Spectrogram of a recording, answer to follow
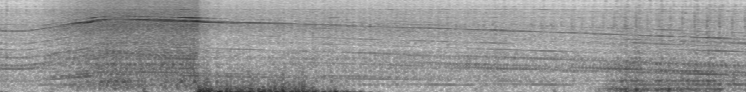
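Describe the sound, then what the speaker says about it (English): Electric hub motor of a vintage Vespa scooter with a Retrospective Scooters conversion kit, spinning the rear wheel with a rising then steady high-pitched electric whine, close and fairly loud, with a low rumbling burst as it spins up. "you twist the throttle, and the wheel goes."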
